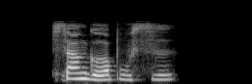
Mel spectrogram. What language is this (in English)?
Chinese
